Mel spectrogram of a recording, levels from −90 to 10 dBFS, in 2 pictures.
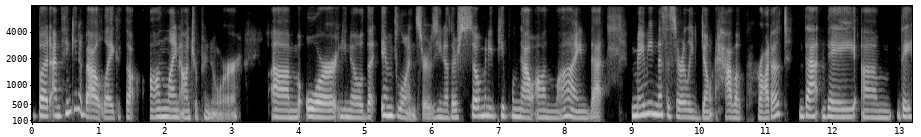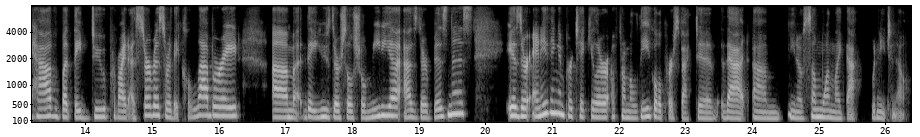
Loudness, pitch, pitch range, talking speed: -20 LUFS, 190 Hz, 175-215 Hz, 165 wpm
